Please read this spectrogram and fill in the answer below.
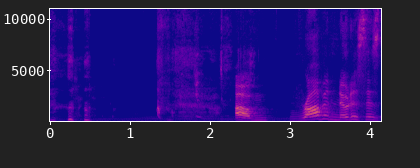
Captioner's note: chuckles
